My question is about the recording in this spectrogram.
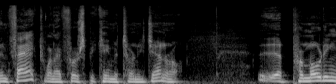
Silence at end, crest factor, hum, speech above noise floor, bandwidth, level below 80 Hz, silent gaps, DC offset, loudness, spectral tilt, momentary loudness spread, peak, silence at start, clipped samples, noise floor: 0 s; 14 dB; none; 26 dB; 17 kHz; -50 dBFS; none; under 0.1%; -25 LUFS; -6 dB/octave; 6 LU; -10 dBFS; 0 s; under 0.1%; -49 dBFS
